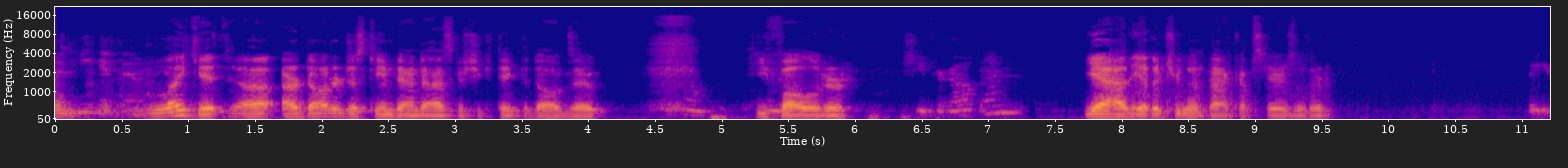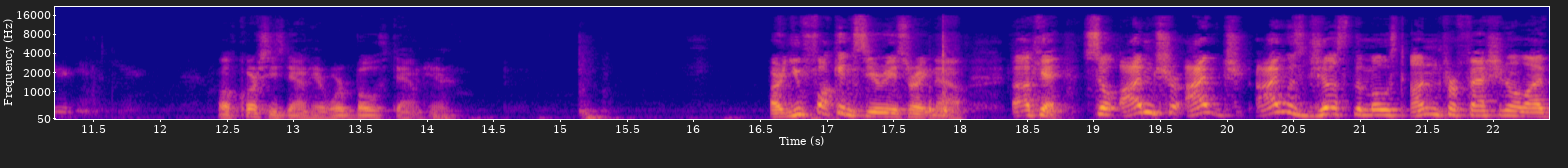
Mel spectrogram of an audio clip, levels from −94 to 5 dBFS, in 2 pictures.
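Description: Repeated packet loss (robotic sound) from 7.29 to 7.61 s: packets kept going missing, and each hole was patched by stretching the preceding sound. About a third of that span is filled in, with the longest gap about 52 ms, so the audio turns choppy, with pieces missing.

Call bitrate drop from 7.91 to 13.39 s: the bandwidth estimate fell and the encoder was forced to spend far fewer bits, which fits a fall from about 48 kbps to 11 kbps. The sound goes coarse, watery and dull, with its lowest quality held for about 2 seconds before recovering.

Jitter buffer speed-up from 11.62 to 12.15 s, inside the low-bitrate stretch: excess buffered audio was trimmed by cutting out short pitch-period pieces repeatedly, roughly 50 ms in total. Playback runs at about 109% speed with unchanged pitch, so this passage sounds hurried.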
